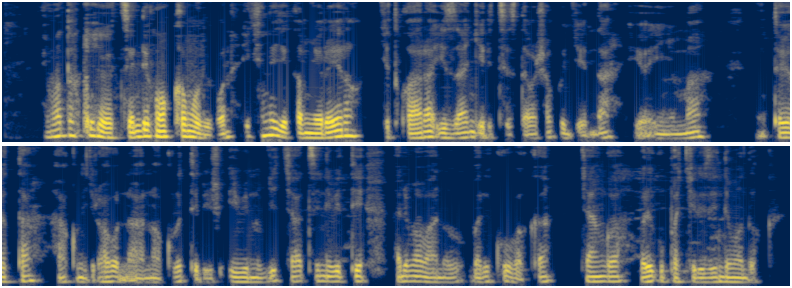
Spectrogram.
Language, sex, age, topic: Kinyarwanda, female, 18-24, government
